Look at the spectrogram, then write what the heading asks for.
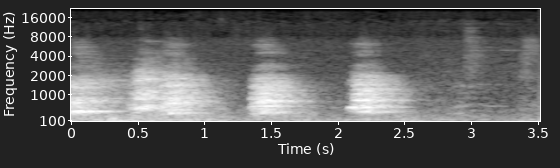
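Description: Dogs bark in four evenly spaced bursts, faint and somewhat distant, sounding agitated.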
